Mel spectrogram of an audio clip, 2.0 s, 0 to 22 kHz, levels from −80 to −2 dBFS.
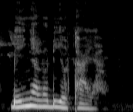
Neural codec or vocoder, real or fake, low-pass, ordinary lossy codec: none; real; 19.8 kHz; none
